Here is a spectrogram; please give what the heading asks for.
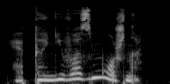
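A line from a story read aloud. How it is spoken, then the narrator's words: Whispered. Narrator (Russian): прошептал он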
